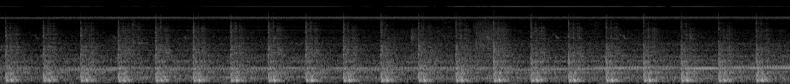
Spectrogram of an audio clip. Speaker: oh now I hear it hear it Knocking so now must be pumping diesel to it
